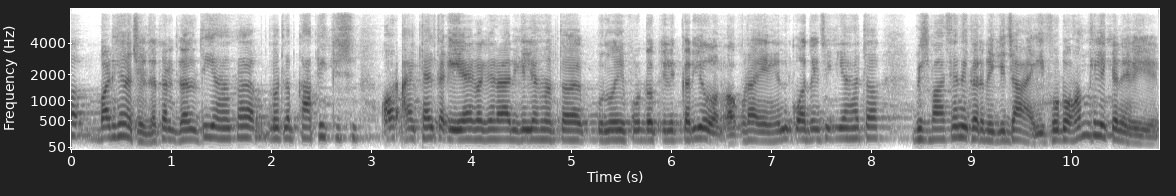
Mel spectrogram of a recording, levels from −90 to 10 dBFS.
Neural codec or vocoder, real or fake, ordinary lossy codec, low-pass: codec, 32 kHz, 1.9 kbps, SNAC; fake; none; 7.2 kHz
